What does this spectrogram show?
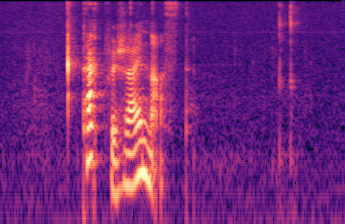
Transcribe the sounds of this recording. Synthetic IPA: t̪ʰɑkfœʃæɪnɑ̰st̪

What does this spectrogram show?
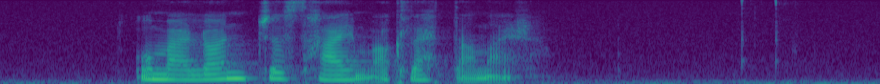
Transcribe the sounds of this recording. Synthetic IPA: ʔʊmæːlɔnt͡ʃəshæɪmɑ̰kʰlɛt̪ɑ̰næ̰ɹ

